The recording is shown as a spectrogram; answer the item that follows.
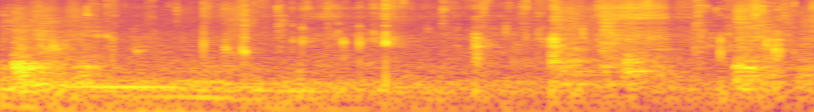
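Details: Arenita, a pet Pug that loves treats, eating a sweet: sharp, irregular crunching and biting clicks that come in quick bursts, with a faint low hum underneath.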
